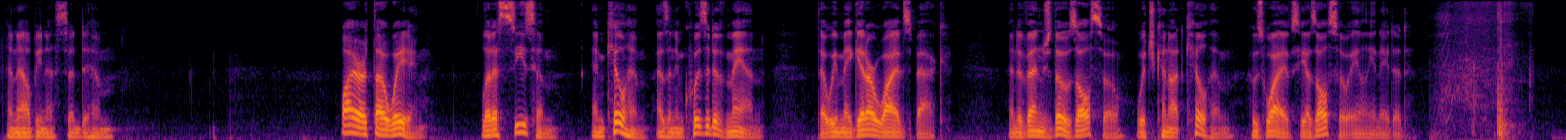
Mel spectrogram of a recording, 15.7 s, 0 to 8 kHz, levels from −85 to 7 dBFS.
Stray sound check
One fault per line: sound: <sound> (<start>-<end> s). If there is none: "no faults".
sound: squeak (14.3-15.4 s)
